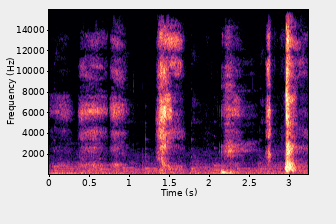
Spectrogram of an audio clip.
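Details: Two-month-old baby girl sneezing: two small, sharp sneezes with soft breathing sounds and background music.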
